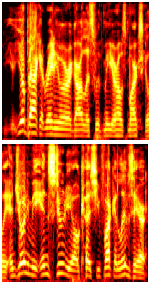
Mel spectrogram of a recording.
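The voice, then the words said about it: Tired, drunk-sounding voice. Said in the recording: “You sound drunk. ... I'm so tired. I'm not drunk.”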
